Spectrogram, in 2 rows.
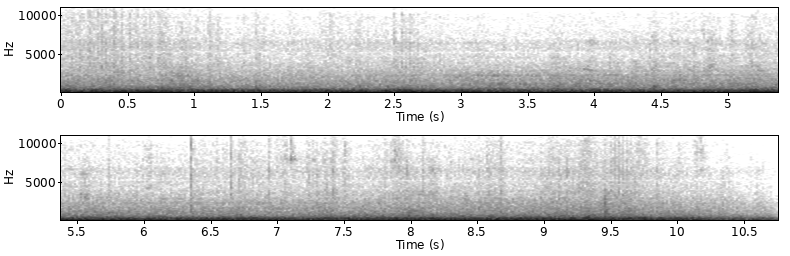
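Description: Steady low rumble inside the passenger saloon of a Class 220 Voyager diesel-electric train running at speed: its underfloor diesel engine together with the wheels running on the rails.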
